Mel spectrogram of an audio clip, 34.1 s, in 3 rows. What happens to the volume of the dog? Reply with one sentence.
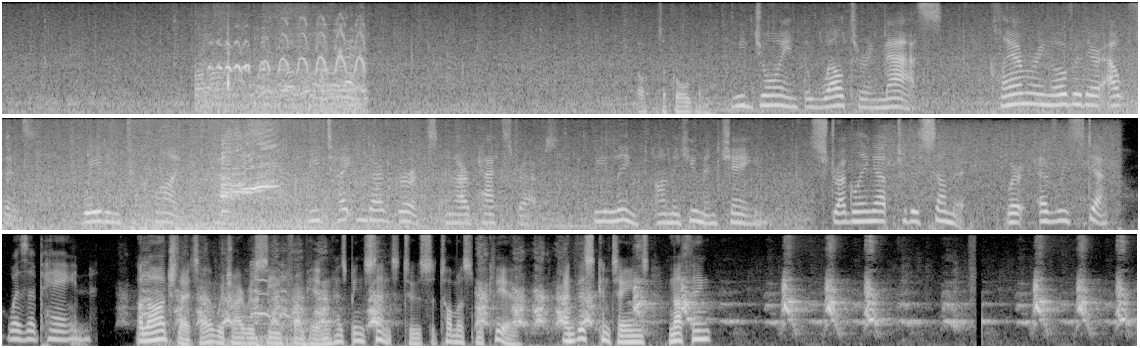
The loudness of the dog stays about the same.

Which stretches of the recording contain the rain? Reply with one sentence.
The rain can be heard from 0.0 to 22.6 s.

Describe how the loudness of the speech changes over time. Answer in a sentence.
The loudness of the speech stays about the same.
